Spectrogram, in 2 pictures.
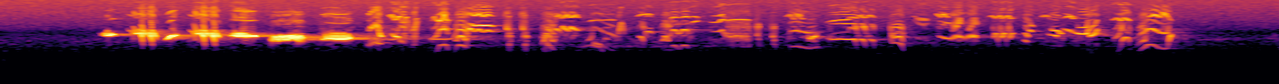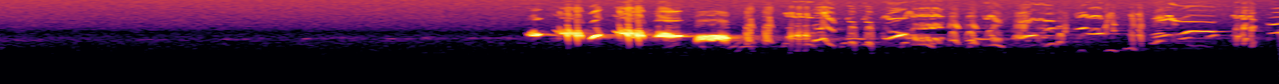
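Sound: redwing song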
